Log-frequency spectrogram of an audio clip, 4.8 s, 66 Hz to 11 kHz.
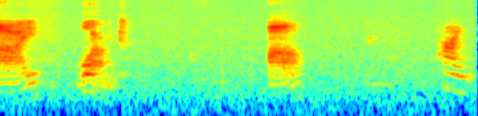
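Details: Adult about 2-3 years after a stroke, with significant expressive language difficulties, verbally repeating phrases built on an iPad AAC communication app; expressive aphasia.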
